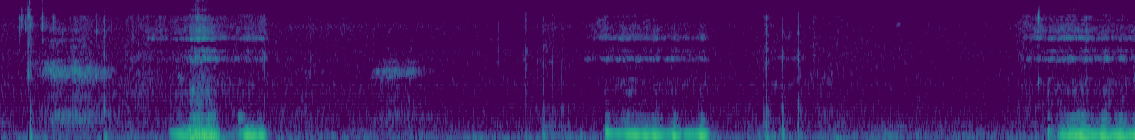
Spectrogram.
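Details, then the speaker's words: A sleeping female dog, tired after a walk at the lake, snores loudly: rumbling low snores every few seconds with quiet pauses between them; heavy snoring. "Incroyable comme elle ronfle, c'est incroyable. Elle ronfle plus fort que mon chéri."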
